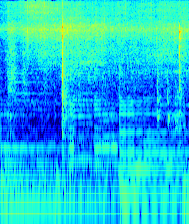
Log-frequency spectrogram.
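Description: Methi paratha sizzles on a hot pan as butter is applied, a steady close frying hiss with a few sharp clicks from the spatula and no talking.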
